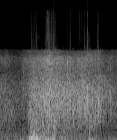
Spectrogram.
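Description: Bucket of ice water pouring down over a person and splashing, a rushing splash that jumps to its loudest about half a second in and holds.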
